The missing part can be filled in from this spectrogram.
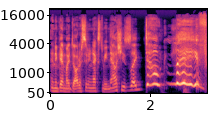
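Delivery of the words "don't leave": wailing, tearful begging, very high and loud. Retelling their daughter's reaction beside them, the speaker imitates her crying and pleading. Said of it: "she's crying".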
